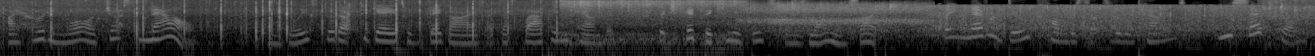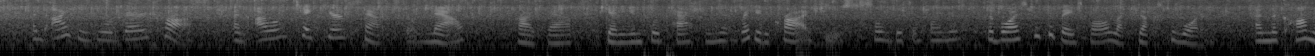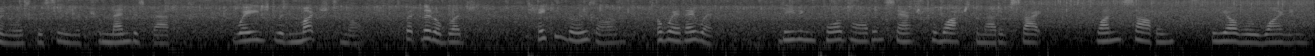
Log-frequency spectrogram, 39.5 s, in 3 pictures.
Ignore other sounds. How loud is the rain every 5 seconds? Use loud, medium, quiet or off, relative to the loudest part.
loud, loud, loud, medium, medium, medium, medium, medium.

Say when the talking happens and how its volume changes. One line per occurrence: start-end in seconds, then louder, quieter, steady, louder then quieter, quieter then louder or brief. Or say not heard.
0.1-39.4 steady.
